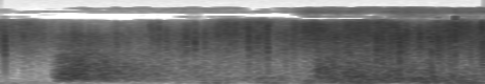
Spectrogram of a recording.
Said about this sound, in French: Dans le quartier populaire dont je vous parle, vous pouvez entendre le canon ennemi et le mousqueton français qui alternent presque sans interruption.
